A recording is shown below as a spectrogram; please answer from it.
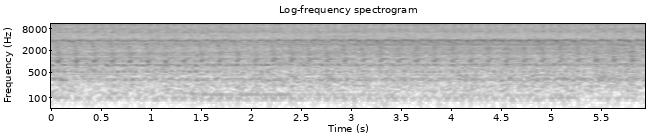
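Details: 2006 Honda Pilot 3.5L V6 at idle: light, steady ticking knock over the engine hum; valve cover removal found a defective camshaft lobe (plugs, timing belt tensioner, injectors checked fine); camshaft replacement ordered.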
